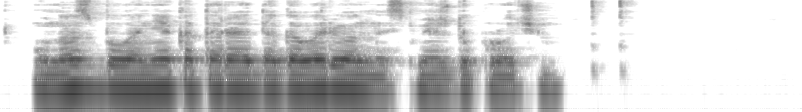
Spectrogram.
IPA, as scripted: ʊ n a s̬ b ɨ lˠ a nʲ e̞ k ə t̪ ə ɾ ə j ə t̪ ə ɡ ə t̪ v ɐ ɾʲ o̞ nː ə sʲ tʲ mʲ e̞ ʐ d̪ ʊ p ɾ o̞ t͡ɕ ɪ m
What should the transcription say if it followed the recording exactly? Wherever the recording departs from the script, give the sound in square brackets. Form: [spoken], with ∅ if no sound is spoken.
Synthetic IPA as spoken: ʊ n a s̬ b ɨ lˠ a nʲ e̞ k ə t̪ ə ɾ ə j ə [d̪] ə ɡ ə [∅] v ɐ ɾʲ o̞ nː ə sʲ tʲ mʲ e̞ ʐ d̪ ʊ p ɾ o̞ t͡ɕ ɪ m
